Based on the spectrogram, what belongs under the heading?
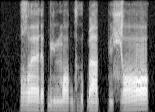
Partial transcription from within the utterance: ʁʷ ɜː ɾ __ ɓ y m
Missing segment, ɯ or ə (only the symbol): ə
